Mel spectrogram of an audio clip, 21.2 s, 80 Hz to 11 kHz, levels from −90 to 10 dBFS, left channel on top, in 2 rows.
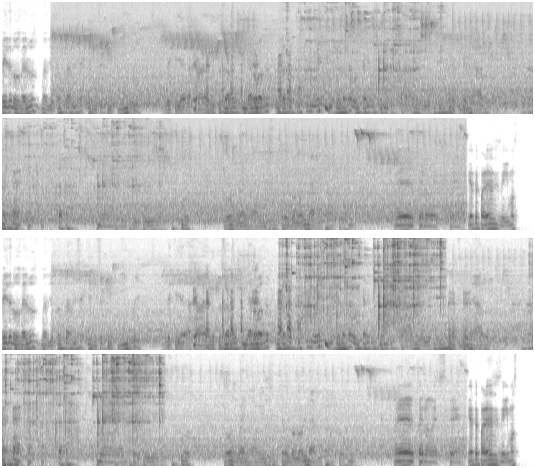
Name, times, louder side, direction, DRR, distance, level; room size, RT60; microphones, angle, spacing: voice 1, 0.0-2.8 3.2-10.9 11.7-12.1 12.9-14.4 15.1-17.6, right 1 dB, 5° right, 0.4 m, -40 dB
sound 1, 1.0-19.9, left 5 dB, 60° left, 0.5 m, -43 dB
voice 2, 3.8-4.7 5.0-5.2 5.5-6.0 8.9-9.6 10.6-11.5 12.5-13.5 15.9-16.1 17.5-17.7 18.5-20.9, right 2 dB, 55° right, 0.8 m, -39 dB
Glass, 5.5-8.9 10.5-13.9, right 15 dB, 80° right, 0.4 m, -31 dB
5.2 x 2.6 x 3.9 m
head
